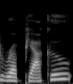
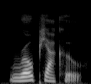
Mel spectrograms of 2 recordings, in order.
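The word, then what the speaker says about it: 六百: If you said rupyaku, you totally nailed it. Celebrate that. Here the h shifts to a really sharp double p sound. Ropeyaku. You really have to strongly pop your lips on that p.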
